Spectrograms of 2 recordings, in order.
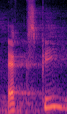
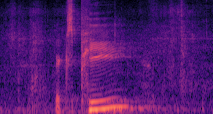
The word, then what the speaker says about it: Expii: The next company is Expii. Did I say it right? Yeah? Expii.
